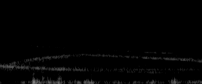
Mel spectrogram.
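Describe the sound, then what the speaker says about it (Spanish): Ambulance sirens passing outside, a faint wailing tone gliding slowly in pitch from a distance, with low thumps and murmurs nearer by. "Hay unas ambulancias por ahí."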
